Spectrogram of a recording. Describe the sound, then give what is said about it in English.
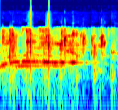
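A group of people cheers and claps together, a dense, steady patter of many hands under sustained whoops and shouts, loud and continuous for a couple of seconds. “I want this room to give a little cheer to the uh, the listeners, real quick, guys, real cheer.”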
